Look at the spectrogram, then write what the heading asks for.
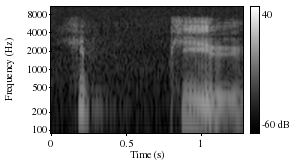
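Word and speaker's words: הִפְעִיל: 물론 현지에 가서 이걸 들어보면 니프알 이렇게 안 하고 니팔 이렇게 하죠. 그 다음에 히필 이렇게 히프일 이렇게 안 한단 말이에요.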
